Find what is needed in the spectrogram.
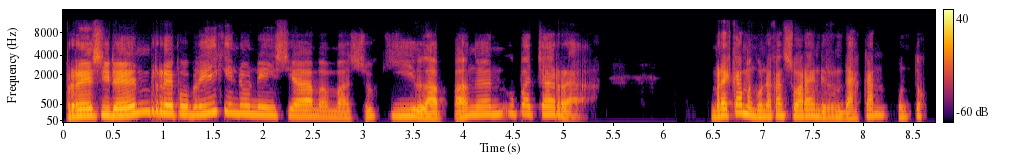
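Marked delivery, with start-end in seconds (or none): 0.0-5.2 grand, slow, sustained announcer voice; ceremony MC. Shown as a demonstration. MC announces the President at an Independence Day ceremony, stately proclamation. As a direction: proclaim it with long stretched vowels and raised pitch. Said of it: "M C-nya kan begitu ngomongnya".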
